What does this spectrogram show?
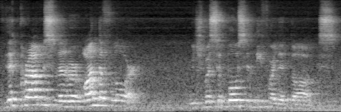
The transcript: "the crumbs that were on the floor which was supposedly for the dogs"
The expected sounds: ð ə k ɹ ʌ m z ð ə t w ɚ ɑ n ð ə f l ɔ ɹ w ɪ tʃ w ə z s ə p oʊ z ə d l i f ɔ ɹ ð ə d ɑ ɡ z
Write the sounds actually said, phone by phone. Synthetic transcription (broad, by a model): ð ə k ɹ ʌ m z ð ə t w ɚ ɑ n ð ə f l ɔ ɹ w ɪ tʃ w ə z s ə p oʊ s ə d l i f ɔ ɹ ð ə d ɑ ɡ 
